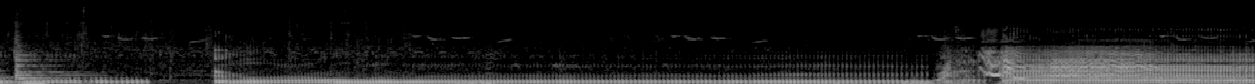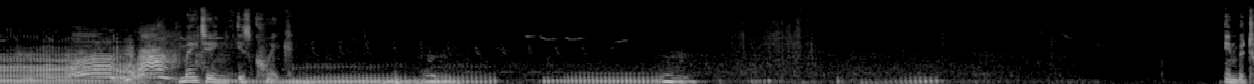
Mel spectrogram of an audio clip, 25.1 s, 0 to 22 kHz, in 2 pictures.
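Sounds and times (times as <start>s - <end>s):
lions growling and snarling: 0.8s - 14.4s, 15.1s - 19.6s.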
